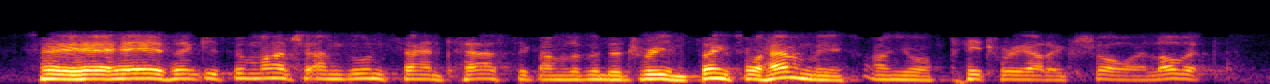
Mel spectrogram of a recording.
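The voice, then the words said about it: German accent. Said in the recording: “I hear a German accent. Is that correct, sir? Is it the German accent?”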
